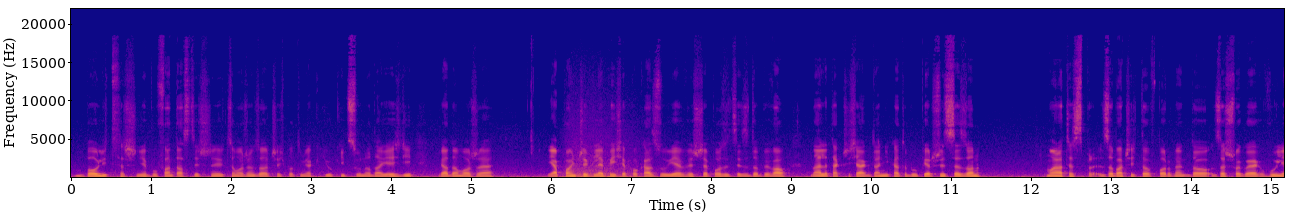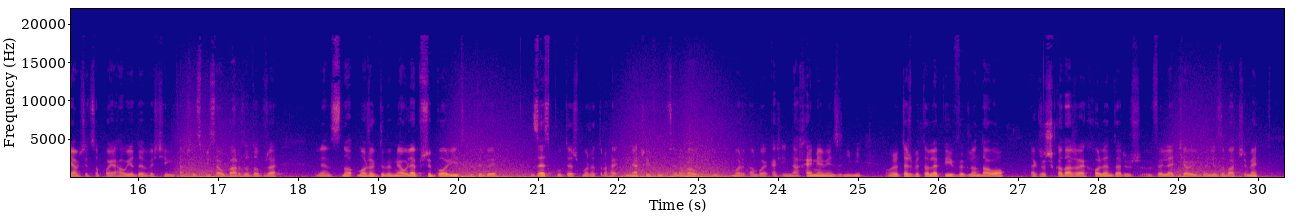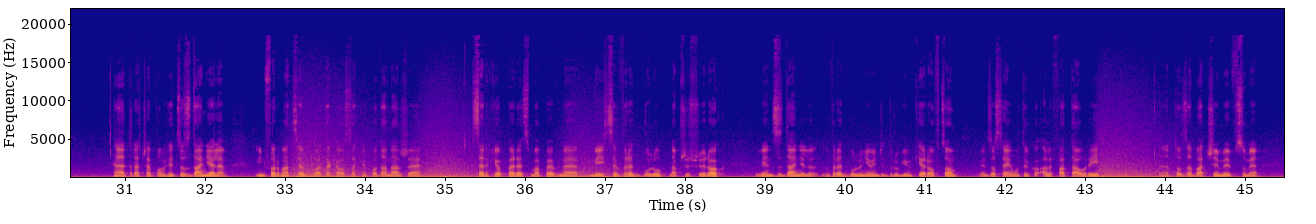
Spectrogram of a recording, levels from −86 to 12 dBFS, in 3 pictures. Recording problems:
wind noise on the microphone; occasional gusts; 15 dB below the speech

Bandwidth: 18.5 kHz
